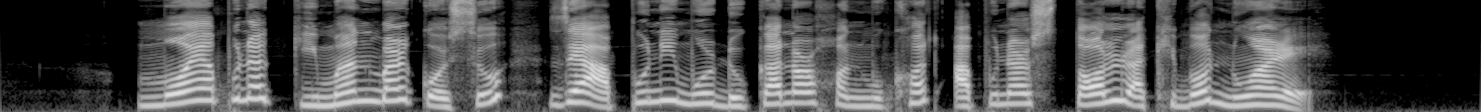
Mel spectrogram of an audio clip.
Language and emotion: Assamese, angry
